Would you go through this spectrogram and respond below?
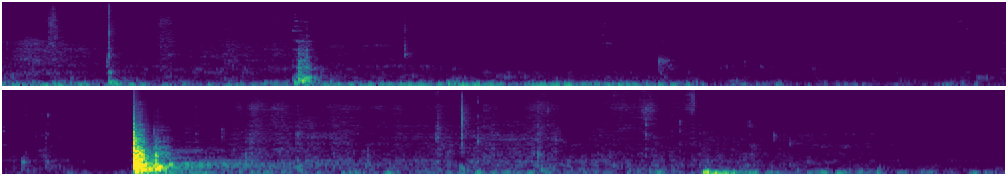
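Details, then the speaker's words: Apple HomePod with DC offset ("death fart") symptoms: quiet room with light clicks, then one sharp loud pop from the speaker with nothing playing. Speaker popping from DC offset. "let's bring in Ryan's homepod here with some DC offset symptoms go ahead and take a listen to that here"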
